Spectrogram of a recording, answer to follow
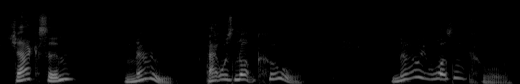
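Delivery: firm but fond no; scolding the cat. Real, not acted. Owner telling Jackson off, high and slow.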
